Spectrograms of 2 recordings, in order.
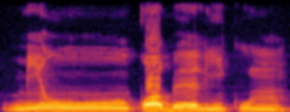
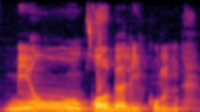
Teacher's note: nun mati jumpa dengan huruf qof maka bunyinya seperti eng tapi dia tebal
